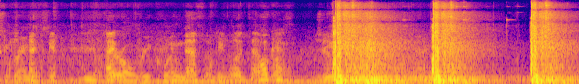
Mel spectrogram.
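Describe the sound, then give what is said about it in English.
Three loud Barrett rifle gunshots from a played video clip ring out about a second apart, each a sharp, heavy crack with a short decay, following a stretch of people talking. “why don't we send them over the clip of me also shooting the Barrett? Because that was a bunch of fun. Yeah. Going hot.”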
